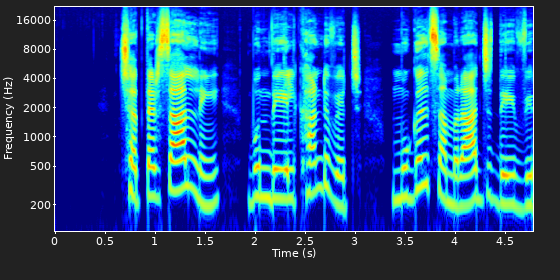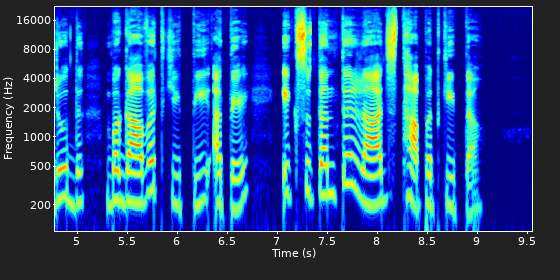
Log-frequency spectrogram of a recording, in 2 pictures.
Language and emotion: Punjabi, neutral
